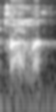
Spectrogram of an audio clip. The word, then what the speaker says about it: primer: Also, I wrote the book, and I was calling it Hollywood Primer. Apparently, it's pronounced primer, which I found out after it came out.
